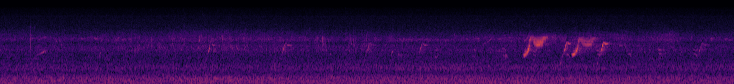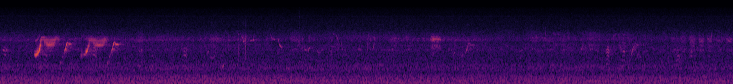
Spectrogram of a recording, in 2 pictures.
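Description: Wild birds calling: scattered faint chirps, with two loud bursts of three or four quick, sharp sweeping calls about ten and fifteen seconds in, over steady low outdoor background noise.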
